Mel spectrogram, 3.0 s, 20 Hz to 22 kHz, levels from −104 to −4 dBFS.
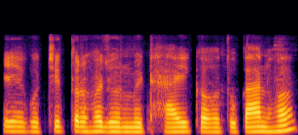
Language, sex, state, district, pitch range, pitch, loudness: Bhojpuri, male, Uttar Pradesh, Ghazipur, 130-145 Hz, 135 Hz, -17 LUFS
